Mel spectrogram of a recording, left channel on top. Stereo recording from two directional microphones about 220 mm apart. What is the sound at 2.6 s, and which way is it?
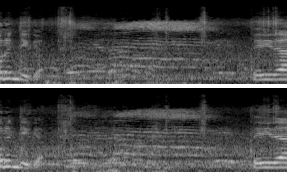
Speech, 25° left (ahead or behind).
